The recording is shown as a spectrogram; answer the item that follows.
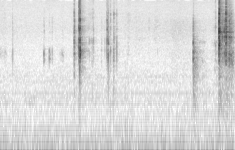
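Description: A few faint plastic clicks as a small tool pries at the cover of a Versa GE wireless door/window contact sensor, the sharpest a little under a second in.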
